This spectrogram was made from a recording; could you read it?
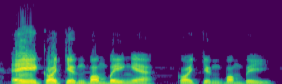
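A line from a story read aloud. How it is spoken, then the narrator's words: Young man yelling. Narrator (Vietnamese): Anh Giao Liên, một cậu thanh niên non nhẽo ... la thét trong màn khói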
